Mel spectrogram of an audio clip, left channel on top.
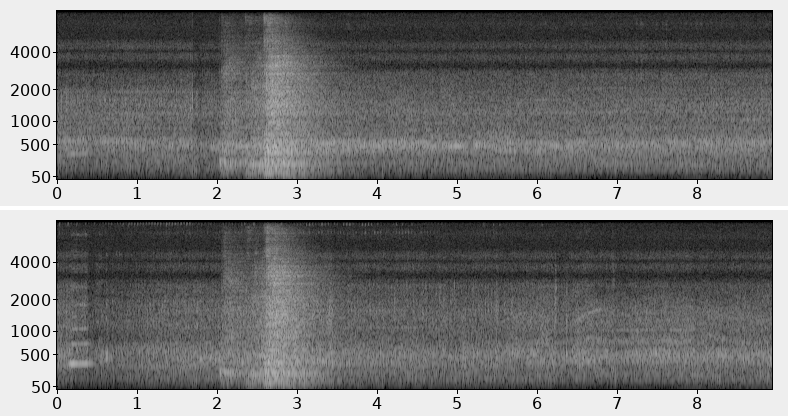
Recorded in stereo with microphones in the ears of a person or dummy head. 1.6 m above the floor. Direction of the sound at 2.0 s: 15° left (ahead or behind).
